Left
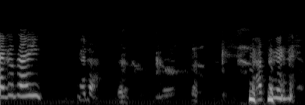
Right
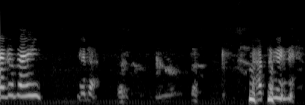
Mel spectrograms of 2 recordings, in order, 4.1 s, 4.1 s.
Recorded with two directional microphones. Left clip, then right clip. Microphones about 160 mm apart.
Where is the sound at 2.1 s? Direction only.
5° left (ahead or behind).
